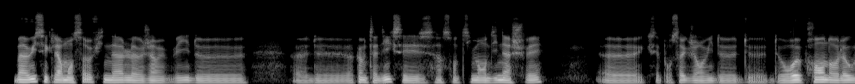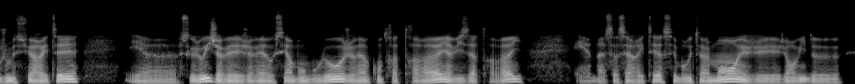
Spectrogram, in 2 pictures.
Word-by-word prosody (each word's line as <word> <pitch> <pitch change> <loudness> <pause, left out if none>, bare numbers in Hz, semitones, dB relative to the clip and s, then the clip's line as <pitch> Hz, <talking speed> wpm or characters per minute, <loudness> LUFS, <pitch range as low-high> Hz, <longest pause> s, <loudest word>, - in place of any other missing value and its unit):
Bah, 110 0 +6
oui, 125 +4 +7
c'est 115 - 0
clairement 105 -1 +4
ça, 100 - -2
au 110 - +1
final, 100 -1 +2
heu, 95 -2 +2
j'ai 95 - 0
envie 95 +3 -1
de, 90 -2 -3 0.5
heu, 85 -1 -6
de, 85 -1 -5
comme 105 -2 +2
tu - - -3
as - - 0
dit, 110 +6 +4
que - - -5
c'est 95 -2 -1
c'est 85 +3 -8
un 95 - -3
sentiment 100 +1 -1
d'inachevé. 100 +3 +1 0.6
Heu, 85 -1 -3
et - - -8
que - - -19
c'est - - -9
pour - - -10
ça, - - -1
que 95 - -5
j'ai 95 - -1
envie 90 0 -1
de 85 -1 -4
de - - -8
de 90 - -9
reprendre 105 +2 +5
là 100 +1 +4
où 100 - +3
je 95 - 0
me 95 - +1
suis 95 +1 -2
arrêté. 105 +7 +3 0.5
Et 85 0 -5
heu, 80 0 -5
parce - - -9
que 100 - 0
l 100 - +2
oui, 140 - +8
j'avais 90 - +1
j'avais 85 +1 -1
aussi 85 +2 -3
un 90 - 0
bon 90 0 -2
boulot, 100 +9 +3
j'avais 90 -3 0
un 90 - -1
contrat 90 -1 -6
de - - -25
travail, 95 +9 +1
un - - +3
visa 90 0 -3
de - - -13
travail, 110 +6 -1 0.5
et 85 - -12
heu, - - -10
bah, 80 +1 -7
ça 75 - -7
s'est - - -5
arrêté 85 +4 -3
assez 100 -1 -3
brutalement 95 +6 +2
et 95 -4 +2
j'ai 85 -1 -3
j'ai 85 - -4
envie 90 +4 -1
de 85 -2 -5
90 Hz, 265 wpm, -22 LUFS, 85-100 Hz, 0.6 s, oui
